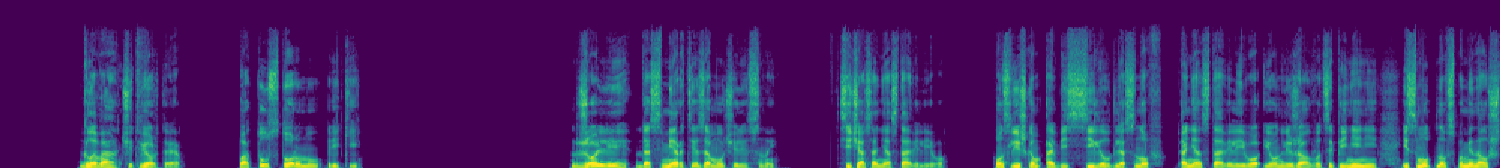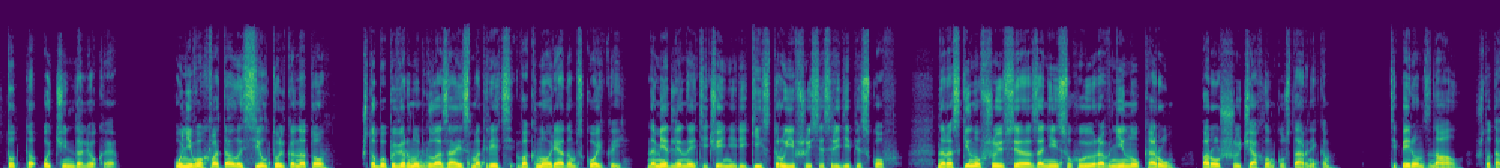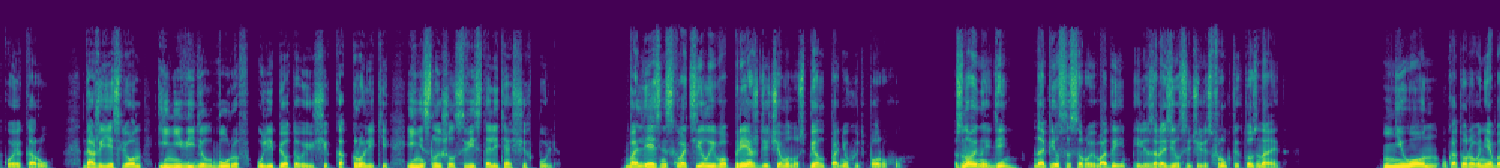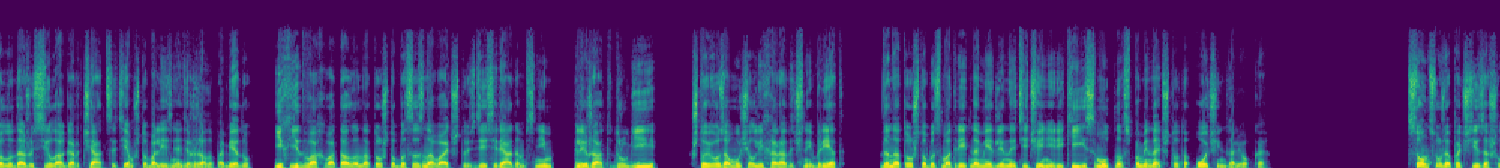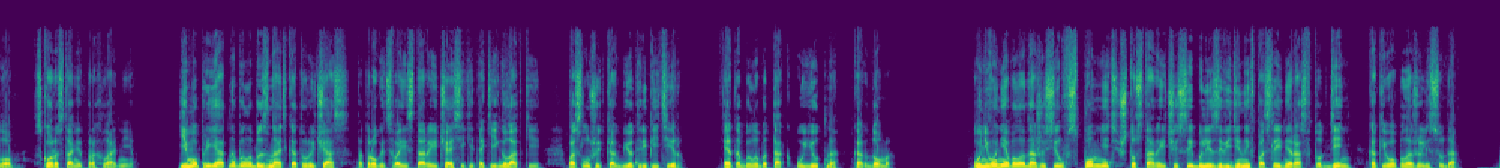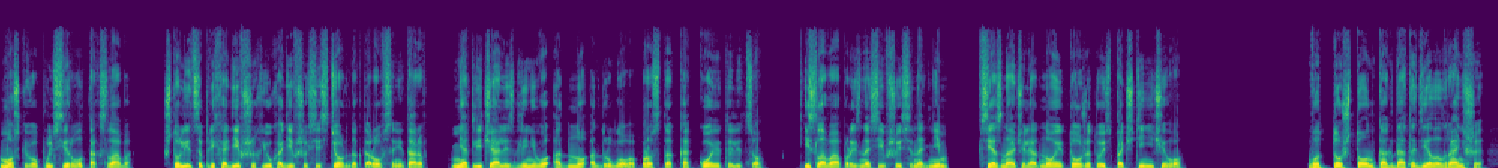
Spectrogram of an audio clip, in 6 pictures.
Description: Аудиокнига Сага о Форсайтах: В петле | Библиотека аудиокниг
